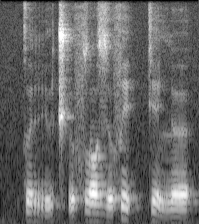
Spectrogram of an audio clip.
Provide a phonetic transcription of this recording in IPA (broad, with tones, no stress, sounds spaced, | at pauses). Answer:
k ɵ˧ r ʉ˩˥ t͡ʃʼ ɵ˩˥ f l ɔ˧ z ɵ˩˥ f e˥˨ kː e˥˨ lː œ˧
